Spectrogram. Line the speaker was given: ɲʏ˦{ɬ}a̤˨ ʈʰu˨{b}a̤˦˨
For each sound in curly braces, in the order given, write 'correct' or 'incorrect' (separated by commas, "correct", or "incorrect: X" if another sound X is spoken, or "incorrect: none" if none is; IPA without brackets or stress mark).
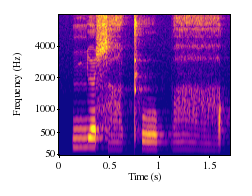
correct, correct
